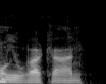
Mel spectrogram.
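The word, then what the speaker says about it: Michoacán: Strange phenomenon observed in the skies of Michoacan. – Did you say Milwaukee? – I have no idea if this is right. It looks like Michoacan. I'm guessing it's Michoacan. – It is Michoacan.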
